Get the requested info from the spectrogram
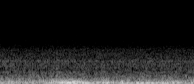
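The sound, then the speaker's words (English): A steady low rumble fills the space, like the muffled drone of a car interior while driving, with no voices and a constant, even loudness throughout. “It really wasn't on my mind when I started this, when I got in the car.”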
